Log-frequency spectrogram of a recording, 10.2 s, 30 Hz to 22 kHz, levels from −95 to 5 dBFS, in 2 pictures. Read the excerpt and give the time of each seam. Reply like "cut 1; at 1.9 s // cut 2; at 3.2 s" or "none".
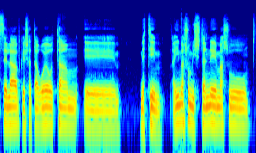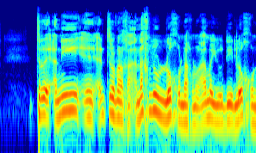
none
